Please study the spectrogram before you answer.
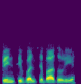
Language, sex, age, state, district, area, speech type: Urdu, male, 18-30, Uttar Pradesh, Aligarh, urban, conversation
